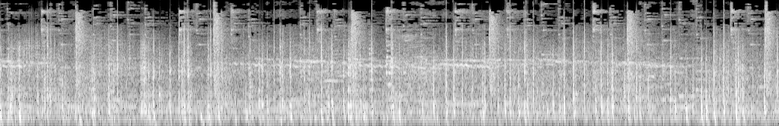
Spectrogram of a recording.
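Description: Many fireworks going off at once across a city: a dense, unbroken crackle of bangs, pops and distant booms overlapping with no pause.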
